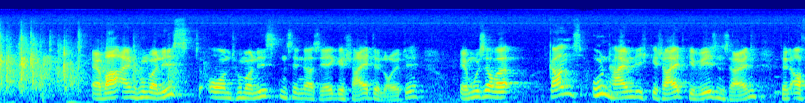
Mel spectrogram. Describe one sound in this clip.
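An older man speaks cheerfully into a microphone.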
